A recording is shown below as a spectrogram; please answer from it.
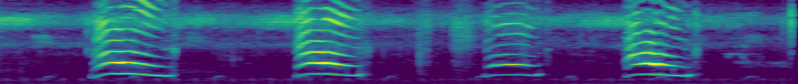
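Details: Four loud, clear meows from newborn kittens, each rising then dipping, evenly spaced under a second apart, with a light steady hiss in the background.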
